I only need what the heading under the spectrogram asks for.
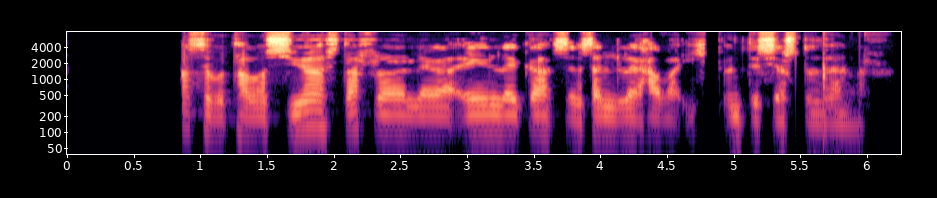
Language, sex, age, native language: Icelandic, male, 60-69, Icelandic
